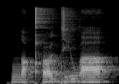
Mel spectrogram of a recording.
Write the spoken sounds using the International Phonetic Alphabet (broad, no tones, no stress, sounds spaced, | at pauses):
n a qʼ u d i w a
